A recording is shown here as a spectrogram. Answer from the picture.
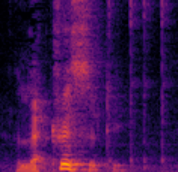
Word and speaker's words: electricity: one yes right electrical this one changes this stress changes electricity electricity electricity this one you is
